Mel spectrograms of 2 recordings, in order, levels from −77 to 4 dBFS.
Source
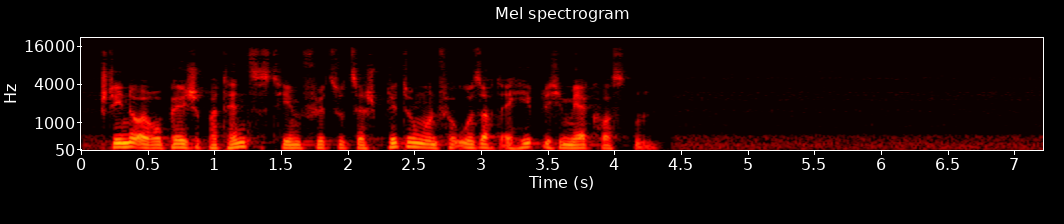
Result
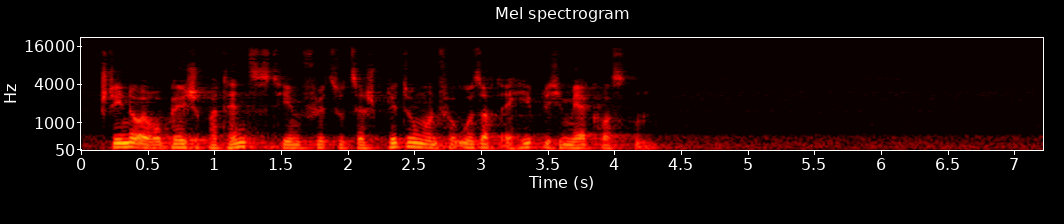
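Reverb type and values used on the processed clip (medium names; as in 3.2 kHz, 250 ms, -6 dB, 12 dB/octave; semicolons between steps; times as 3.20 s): simulated room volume 1800 m³, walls mixed, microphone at 0.42 m; trim -1 dB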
